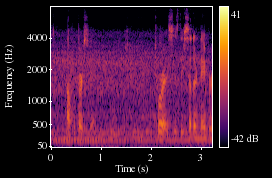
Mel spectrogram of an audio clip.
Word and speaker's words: Alpha Persei: Ares' brightest star is pronounced Hamil, and Perseus' brightest star is pronounced Alpha Persei.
